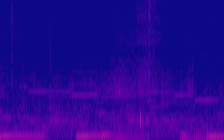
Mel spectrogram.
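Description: Light, cute background music with a regular pulsing bass beat and held melody notes.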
